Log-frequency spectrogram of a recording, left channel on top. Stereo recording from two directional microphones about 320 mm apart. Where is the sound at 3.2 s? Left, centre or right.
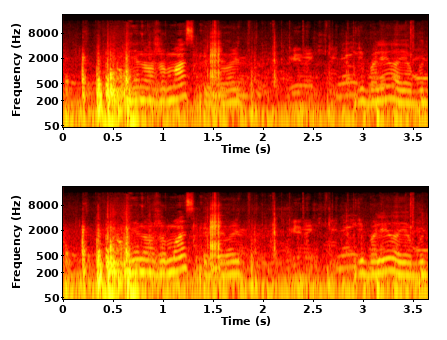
Centre.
